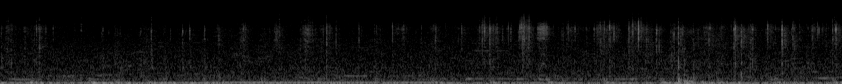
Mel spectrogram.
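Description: Gloved hands shuffle and flick through stiff trading cards.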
